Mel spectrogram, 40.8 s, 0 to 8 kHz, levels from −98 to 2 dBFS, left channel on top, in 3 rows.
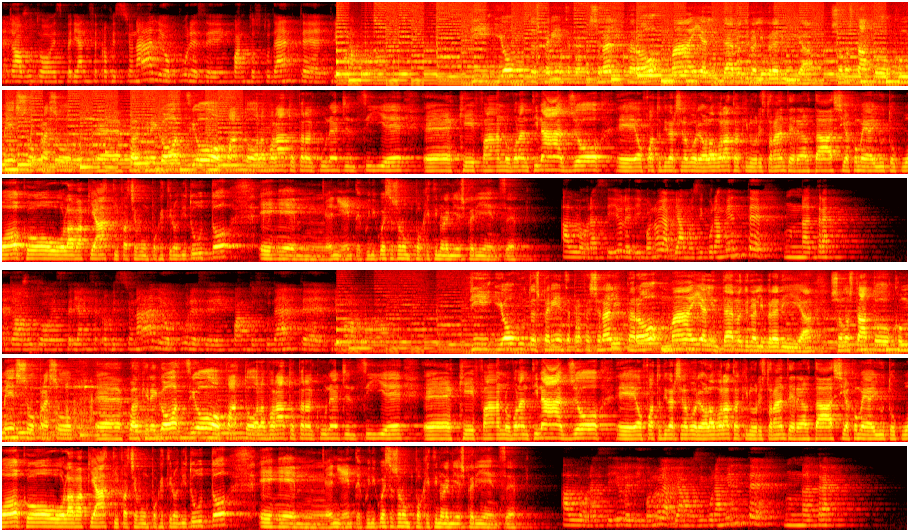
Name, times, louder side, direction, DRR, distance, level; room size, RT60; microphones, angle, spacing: voice 1, 0.0-5.8 35.6-39.6, left 3 dB, 40° left, 5 dB, 0.9 m, -35 dB
sound 1, 5.0-18.1, left 8 dB, 80° left, 0.3 m, -29 dB
voice 2, 7.0-34.9, right 2 dB, 15° right, 11 dB, 0.3 m, -23 dB
sound 2, 12.4-15.1, right 5 dB, 50° right, 0.7 m, -40 dB
11.5 x 7.6 x 3.6 m, 1.2 s
head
